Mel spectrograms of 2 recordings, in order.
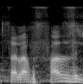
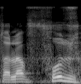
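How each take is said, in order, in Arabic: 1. يأتي بعد الـF المضعّف صائت 'a'. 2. يأتي بعد الـF المضعّف صائت 'u'. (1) "जो हम आम तौर पे बोलते हैं, ये गलत है" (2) "दुरुस्त तलफ़्फ़ुज़ जो है वो तलफ़्फ़ुज़ है"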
